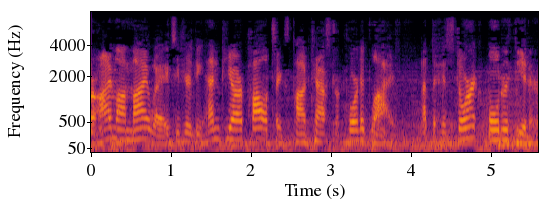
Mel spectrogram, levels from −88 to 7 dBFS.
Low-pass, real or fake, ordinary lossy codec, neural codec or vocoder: 7.2 kHz; fake; MP3, 32 kbps; codec, 44.1 kHz, 2.6 kbps, SNAC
